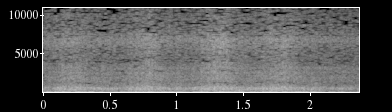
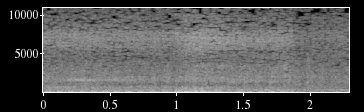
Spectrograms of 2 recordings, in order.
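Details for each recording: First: Honda Click 125 scooter after overhaul; steady even idle putter, no knock or rattle, former ting-tong knocking gone; normal idle, break-in needed for first 500 km. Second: Honda Click 125 scooter engine before overhaul, throttle opened; rough low knocking clatter that follows acceleration; connecting rod knock, fix is replacing whole crankshaft and block set.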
